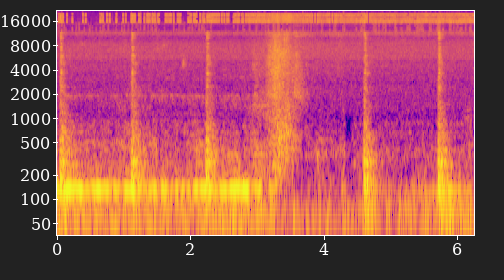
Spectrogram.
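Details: Sharp, evenly spaced clicks about once a second over a low steady hum, keeping time with the flashing lights; the flashers sometimes click, and the source of the click is not pinned down.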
